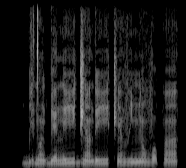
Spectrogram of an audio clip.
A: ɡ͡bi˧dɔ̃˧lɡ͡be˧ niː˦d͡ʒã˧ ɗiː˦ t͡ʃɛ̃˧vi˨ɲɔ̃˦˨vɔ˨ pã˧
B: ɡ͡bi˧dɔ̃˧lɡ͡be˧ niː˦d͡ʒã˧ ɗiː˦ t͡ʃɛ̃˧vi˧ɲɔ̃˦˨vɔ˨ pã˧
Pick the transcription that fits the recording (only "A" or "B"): B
